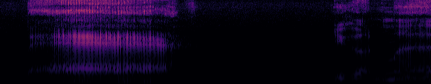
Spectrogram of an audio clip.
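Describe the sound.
A person's voice mimics a sheep's bleat, first with a long, wavering "baa" and then, after a short pause, a second, shakier bleat, fairly loud.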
